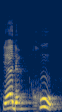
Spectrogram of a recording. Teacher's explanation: Yadkhuluna atau isti'la ya. Diangkat pangkal lidahnya. Pangkal lidah ya di sini di belakang, ini di depan ya, kita anggap ujung lidah di sini yang terlihat. · Yadkhu ya monyong, kemudian ada tebal ya, huruf kha termasuk huruf tebal.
